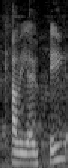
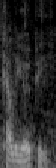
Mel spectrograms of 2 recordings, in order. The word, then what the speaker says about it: Calliope: time Sandman Sandman okay I'm gonna pronounce it Calliope II I know that's wrong and I don't I thought no whoa I believe that's wrong wasn't there a pronunciation in the issue and that's how I took it as well any and he says Kelly Opie yeah so that's all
